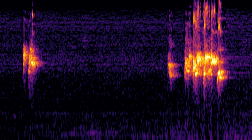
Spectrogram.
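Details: Red-whiskered bulbul kept in a cage, one short whistled note followed after a pause by a rich, fast warbling phrase of several linked notes.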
